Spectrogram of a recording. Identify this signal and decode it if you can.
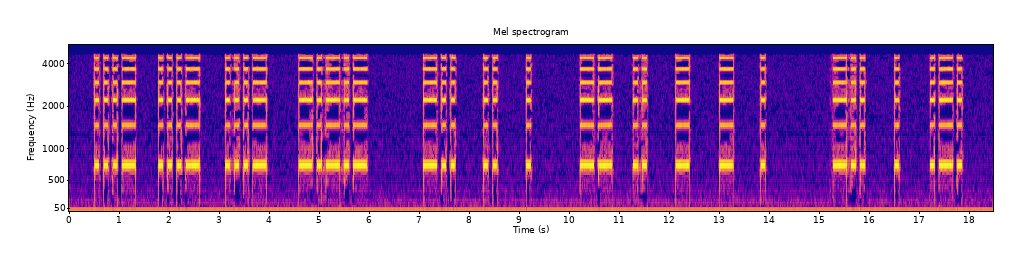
Morse code, heard as a keyed tone, about 13 wpm, spaced as for 9 wpm, 740 Hz. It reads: VVV<KA> DIE MITTE DER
